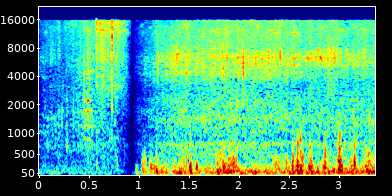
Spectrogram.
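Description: Wind buffets loudly against a moving bike.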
